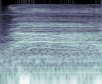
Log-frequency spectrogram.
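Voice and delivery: sudden high mock yell of an angry boy; mimicked child yell. Son yelling at mom over the iPad, mock yell. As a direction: throw out a short high kid's yell, retold. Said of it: "he's yelling and stuff".

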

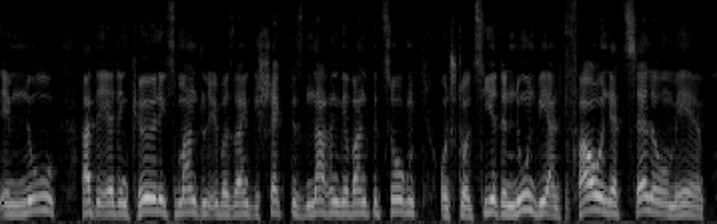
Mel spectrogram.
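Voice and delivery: ordinary delivery

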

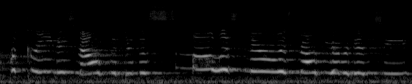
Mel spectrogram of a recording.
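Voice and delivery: very high narration through a small mouth; puckered tiny voice. A narrator's reading. Reader shows frog shrinking his mouth, high voice. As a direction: pucker the lips and squeak it.

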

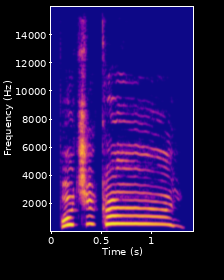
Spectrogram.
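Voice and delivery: long drawn-out high wail; squeaky yelling. A narrator's reading. Chmykh left behind calls to friends, squeaky yell. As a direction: holler in a tiny, piercing falsetto. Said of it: "горлав Чмих".

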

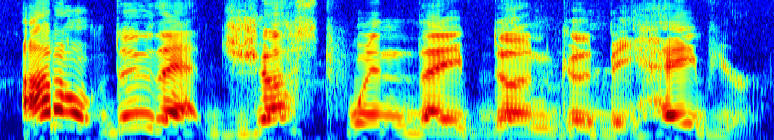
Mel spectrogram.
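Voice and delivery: ordinary delivery

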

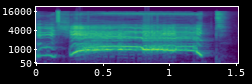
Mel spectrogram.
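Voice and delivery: very high, loud drawn-out scream; startled scream. Real, not acted. Player startled mid-game, startled scream. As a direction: scream the curse in sudden fright, stretched long.

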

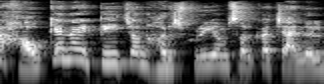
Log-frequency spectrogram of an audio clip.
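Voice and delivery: ordinary talk, nothing marked

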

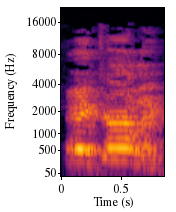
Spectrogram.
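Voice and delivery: normal talking voice

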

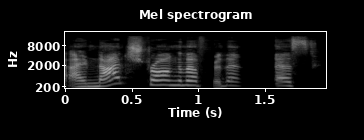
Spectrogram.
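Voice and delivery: high, desperate pleading without volume; imitated anguished cry, pitched high; retold desperate screaming. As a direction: re-enact begging through pain, pitch climbing. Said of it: "I was screaming at the ceiling".

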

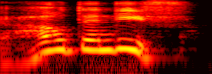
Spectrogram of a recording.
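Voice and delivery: high cry of "stop thief"; shouted alarm. A narrator's reading. Keetje shouting at the cat stealing her beef, alarmed shout. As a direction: shout after a thief, pitch leaping. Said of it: "schreeuwde Keetje".

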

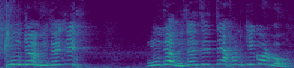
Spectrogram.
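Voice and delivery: real motherly telling-off, voice pitched right up; exasperated scolding. Real, not acted. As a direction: demand an answer, fed up. Mother scolds child over wet socks.

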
